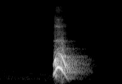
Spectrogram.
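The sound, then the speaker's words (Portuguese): A man's voice lets out a single loud bark in imitation of a dog, to see if a little dog wakes up, sharp at the onset and trailing off quickly into silence. “Eu vou dar um latido aqui para ver se ele.”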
